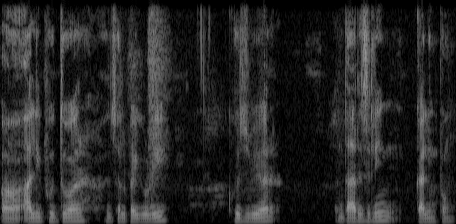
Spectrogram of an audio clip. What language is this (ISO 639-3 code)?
nep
